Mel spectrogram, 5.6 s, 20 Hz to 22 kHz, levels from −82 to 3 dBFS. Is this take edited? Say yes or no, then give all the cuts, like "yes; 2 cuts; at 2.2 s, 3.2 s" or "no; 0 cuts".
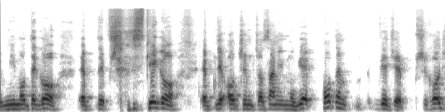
no; 0 cuts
